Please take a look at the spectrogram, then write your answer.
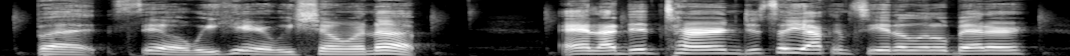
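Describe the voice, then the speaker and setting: An energetic woman at a moderate pace with ordinary pitch variation, music in the background. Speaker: fitness instructor. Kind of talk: workout tutorial. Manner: casual, energetic.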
